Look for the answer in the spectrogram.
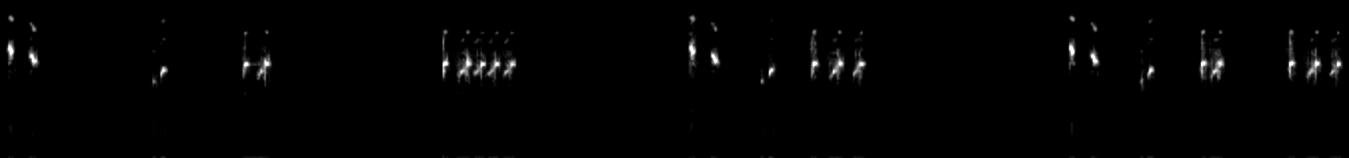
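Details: European goldfinch song from a silvestrismo recording: clean, high tinkling notes in short bursts of two to six, spaced by pauses, with some quick paired chirps; no other sounds.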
